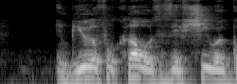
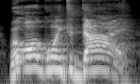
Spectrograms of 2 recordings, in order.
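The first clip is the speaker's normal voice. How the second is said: high, loud panicked wail; panicked cry; 12 semitones higher, 12 dB louder than usual. Acted. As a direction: scream it in terror at the gates. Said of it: "the people of Selene cried".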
